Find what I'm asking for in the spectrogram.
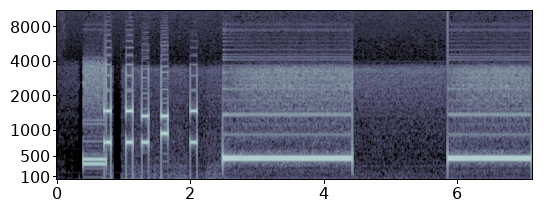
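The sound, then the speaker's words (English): Touch-tone keypad beeps as a phone number is dialed, a rapid series of short tones, followed by two long, steady ringing tones separated by a silent pause; no one speaks. “I'm going to dial the number now. Here we go.”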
